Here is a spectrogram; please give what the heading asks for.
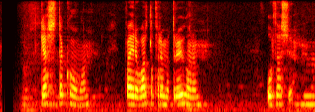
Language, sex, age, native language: Icelandic, male, 13, Icelandic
